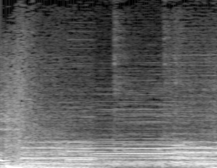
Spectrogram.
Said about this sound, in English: Your honking wasn't aggressive enough. That's how you've got to do it, yes.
